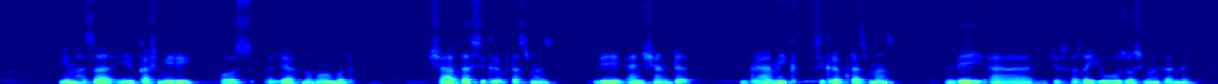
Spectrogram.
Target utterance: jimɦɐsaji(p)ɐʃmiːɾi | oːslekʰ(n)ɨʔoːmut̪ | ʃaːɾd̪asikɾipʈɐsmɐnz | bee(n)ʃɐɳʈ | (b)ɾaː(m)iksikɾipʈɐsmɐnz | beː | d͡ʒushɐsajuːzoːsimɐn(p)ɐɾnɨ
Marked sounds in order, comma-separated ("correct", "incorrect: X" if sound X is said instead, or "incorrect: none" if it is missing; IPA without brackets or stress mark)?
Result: incorrect: k, correct, correct, correct, correct, incorrect: k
